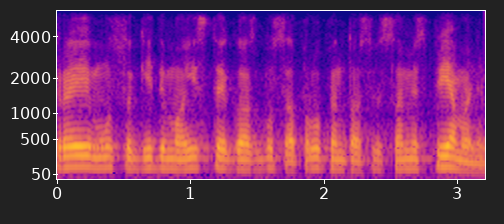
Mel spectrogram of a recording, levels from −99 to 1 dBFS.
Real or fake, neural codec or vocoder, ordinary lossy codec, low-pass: real; none; Opus, 16 kbps; 5.4 kHz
